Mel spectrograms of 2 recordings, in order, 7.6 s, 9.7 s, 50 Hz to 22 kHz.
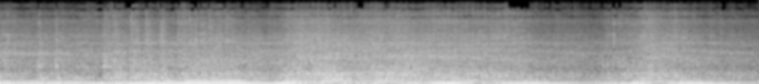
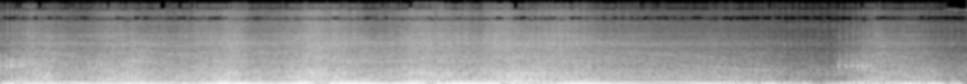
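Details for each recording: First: Honda Activa BS6 scooter, won't take revs despite new original petrol filter, no MIL light: engine revs unevenly, exhaust beat stumbling and cutting out under throttle; misfire. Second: Honda Activa BS6 scooter after fitting a spark plug (petrol filter already replaced): revs pick up smoothly and evenly without the previous jerking or stumbling under throttle; weak battery noted.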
